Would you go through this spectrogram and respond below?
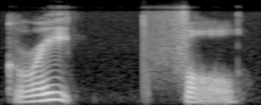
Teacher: So you won't hear that T because the tongue will go to the T position, great, and just stop the airflow, and then go to the F, grateful.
